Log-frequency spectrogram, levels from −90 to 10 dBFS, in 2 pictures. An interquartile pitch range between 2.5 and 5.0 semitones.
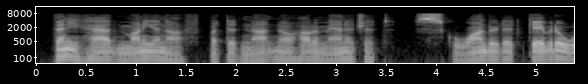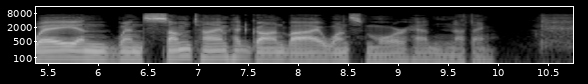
Yes: average, 3.3 semitones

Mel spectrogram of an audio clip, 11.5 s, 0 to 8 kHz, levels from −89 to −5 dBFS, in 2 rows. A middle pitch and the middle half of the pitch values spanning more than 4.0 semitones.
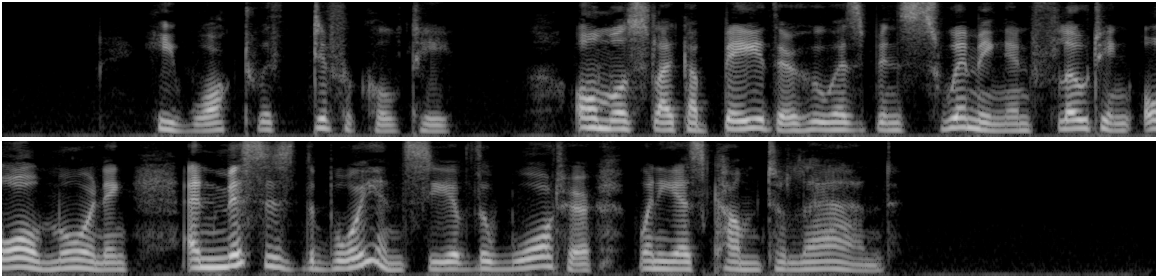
No: medium, 165 Hz; average, 3.4 semitones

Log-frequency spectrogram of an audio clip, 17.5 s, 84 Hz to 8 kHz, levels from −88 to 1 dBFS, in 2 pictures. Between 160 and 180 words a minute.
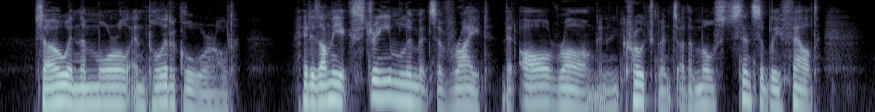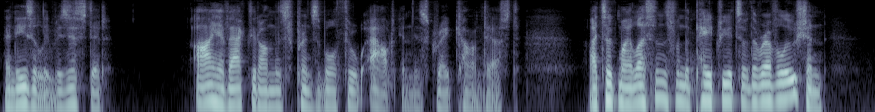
Yes: average, 170 wpm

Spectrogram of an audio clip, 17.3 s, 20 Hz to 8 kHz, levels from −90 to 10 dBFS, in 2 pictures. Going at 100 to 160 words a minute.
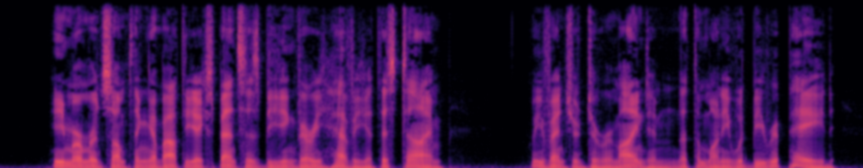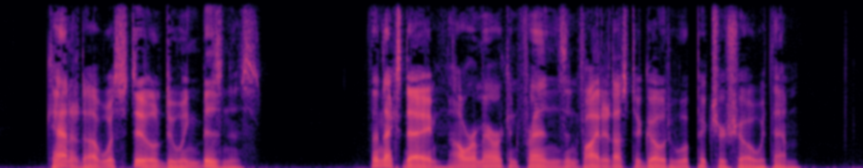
Yes: average, 155 wpm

